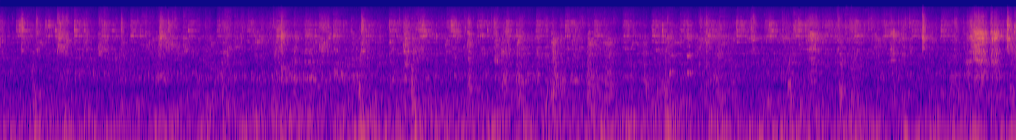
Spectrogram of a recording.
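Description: Loaded freight train's oil tank cars rolling past at close range: a steady low rumble of steel wheels on rail, with irregular clicks and a brief high squeal near the end.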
